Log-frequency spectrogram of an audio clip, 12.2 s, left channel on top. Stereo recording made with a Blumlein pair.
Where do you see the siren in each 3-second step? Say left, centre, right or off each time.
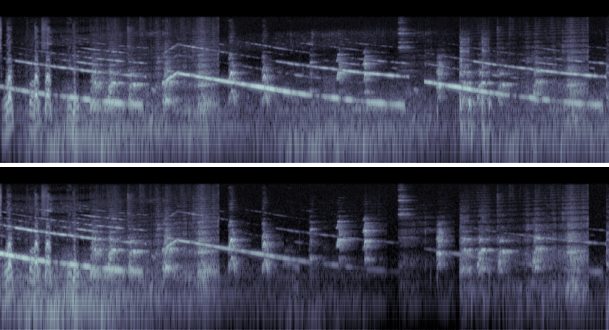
centre, left, left, left.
